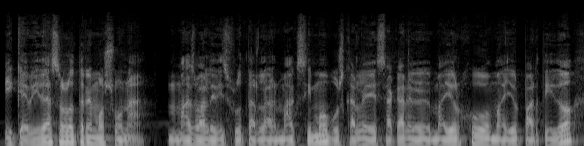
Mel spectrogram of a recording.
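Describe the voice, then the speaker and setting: Lively Spanish host, fairly low voice. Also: male voice, a little fast, faint music behind. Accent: Spain Spanish. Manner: animated, uses Spanish exclamations like ostras and hostia. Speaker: podcast host. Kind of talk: casual interview chat.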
